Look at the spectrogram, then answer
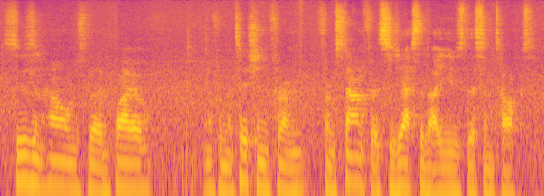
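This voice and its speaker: A man's voice: fairly low pitch, fairly even intonation, a little slow. Irish man lecturing in an echoey room. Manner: chatty, joking asides to the audience. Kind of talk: academic seminar talk. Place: seminar room with projector. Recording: echoey room with background noise.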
